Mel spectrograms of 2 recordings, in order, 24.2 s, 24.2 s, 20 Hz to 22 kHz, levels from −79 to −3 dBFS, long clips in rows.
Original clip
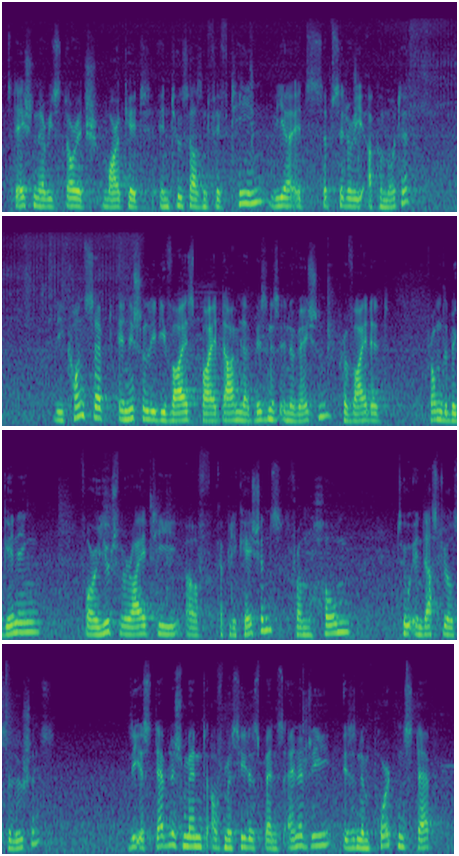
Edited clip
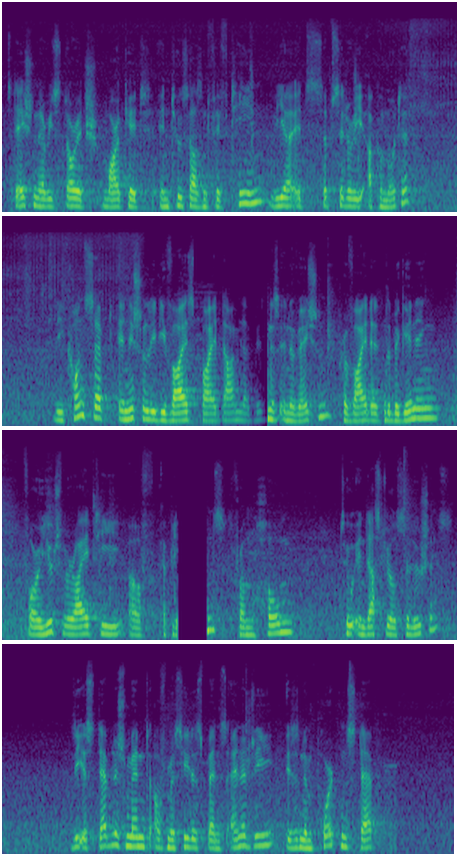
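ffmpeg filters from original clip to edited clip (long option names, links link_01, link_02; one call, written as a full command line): ffmpeg -i in.wav -filter_complex "[0:a]asplit=7[link_01][link_02][link_03][link_04][link_05][link_06][link_07];[link_01]atrim=end=9.6,asetpts=PTS-STARTPTS,afade=type=out:start_time=8.44:duration=1.16[link_08];[link_02]atrim=start=9.6:end=11.162,asetpts=PTS-STARTPTS,afade=type=in:duration=0.004:curve=hsin[link_09];[link_03]atrim=start=11.918:end=12.832[link_10];[link_04]atrim=start=12.828:end=13.262,asetpts=PTS-STARTPTS,volume=4.5dB[link_11];[link_05]atrim=start=13.258:end=15.23,asetpts=PTS-STARTPTS,afade=type=out:start_time=1.968:duration=0.004:curve=hsin[link_12];[link_06]atrim=start=15.23:end=15.62,asetpts=PTS-STARTPTS,volume=0[link_13];[link_07]atrim=start=15.62,asetpts=PTS-STARTPTS,afade=type=in:duration=0.004:curve=hsin[link_14];[link_08][link_09]concat=n=2:v=0:a=1[link_15];[link_15][link_10]acrossfade=duration=0.004:curve1=hsin:curve2=hsin[link_16];[link_16][link_11]acrossfade=duration=0.004:curve1=hsin:curve2=hsin[link_17];[link_12][link_13][link_14]concat=n=3:v=0:a=1[link_18];[link_17][link_18]acrossfade=duration=0.004:curve1=hsin:curve2=hsin" out.wav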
